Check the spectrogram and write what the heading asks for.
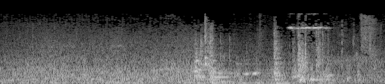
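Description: A woman opens the door of a house over a steady hiss of background noise, with a few clicks and knocks from the latch and a brief high squeak as it swings.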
